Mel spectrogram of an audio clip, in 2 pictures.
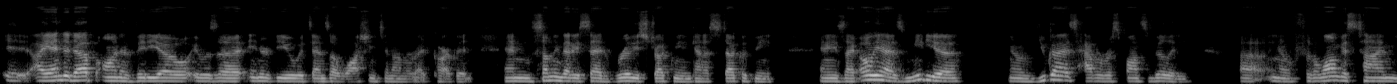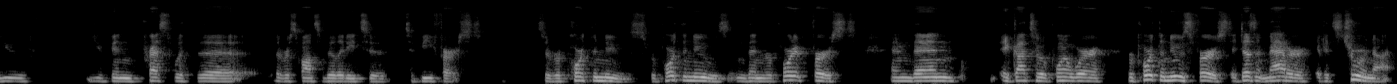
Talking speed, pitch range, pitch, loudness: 205 wpm, 145-170 Hz, 150 Hz, -30 LUFS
